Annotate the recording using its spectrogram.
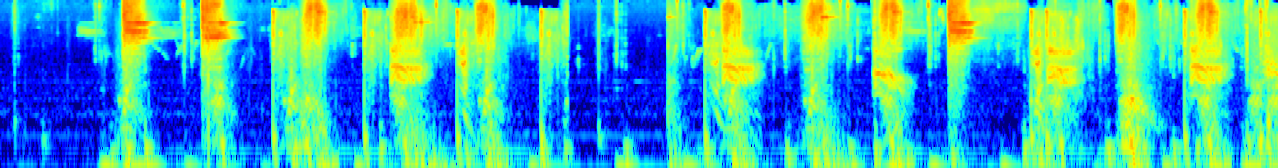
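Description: A sword swishes through the air again and again.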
